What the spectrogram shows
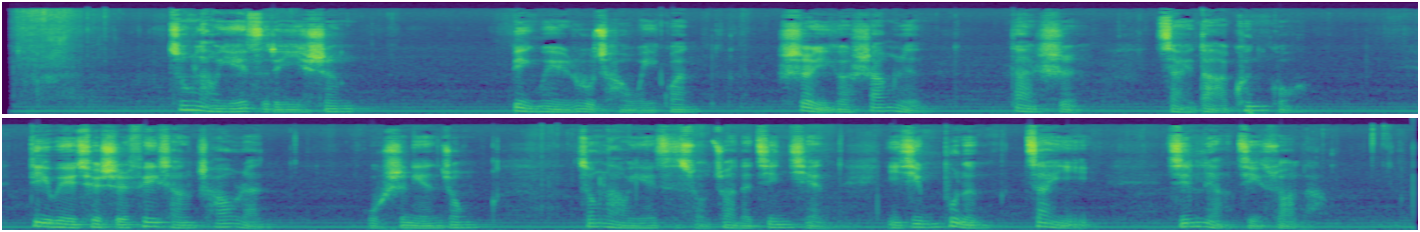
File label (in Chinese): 磁性温柔青年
